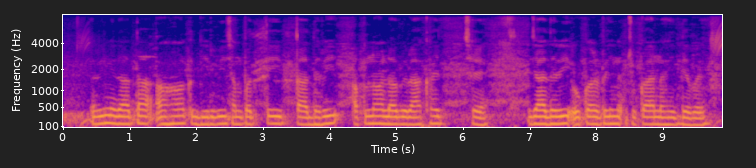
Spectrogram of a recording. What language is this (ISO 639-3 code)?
mai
